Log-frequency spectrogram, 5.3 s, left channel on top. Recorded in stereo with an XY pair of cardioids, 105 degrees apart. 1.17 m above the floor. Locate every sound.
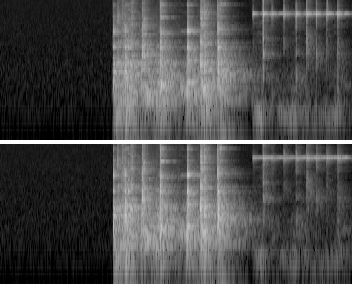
1.7 s dishes clattering: 35° right, 0.6 m
3.8 s a bell: 60° left, 0.6 m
